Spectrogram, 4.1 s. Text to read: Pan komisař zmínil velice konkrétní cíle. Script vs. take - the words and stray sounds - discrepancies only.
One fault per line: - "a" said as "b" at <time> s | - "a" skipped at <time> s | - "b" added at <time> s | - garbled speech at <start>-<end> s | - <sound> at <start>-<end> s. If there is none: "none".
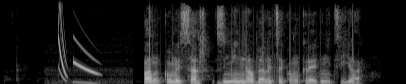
- chirp at 0.6-1.0 s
